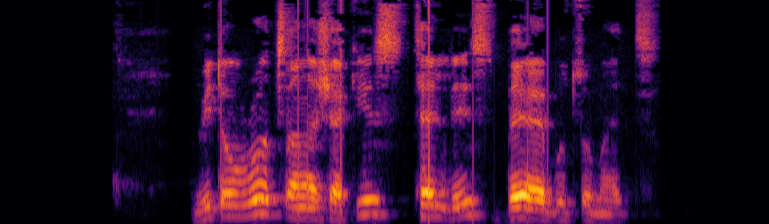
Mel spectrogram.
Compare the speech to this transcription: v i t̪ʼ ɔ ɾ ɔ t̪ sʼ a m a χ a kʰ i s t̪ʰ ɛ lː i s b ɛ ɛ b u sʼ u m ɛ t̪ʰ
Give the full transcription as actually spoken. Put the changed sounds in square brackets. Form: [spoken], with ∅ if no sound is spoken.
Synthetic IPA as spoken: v i t̪ʼ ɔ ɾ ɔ t̪ sʼ a [n] a [ʃ] a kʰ i s t̪ʰ ɛ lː i s b ɛ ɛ b u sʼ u m ɛ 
